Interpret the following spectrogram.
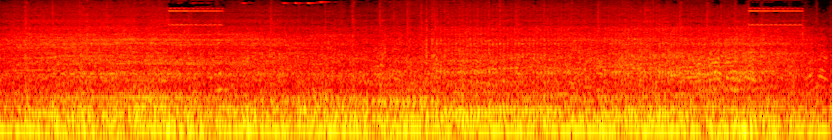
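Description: Several motorcycles riding along together, their engines giving a steady, unbroken noise.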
